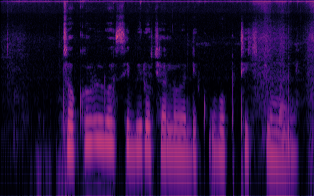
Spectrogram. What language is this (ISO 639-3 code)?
luo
